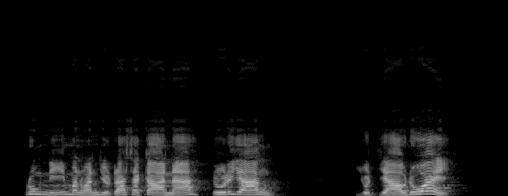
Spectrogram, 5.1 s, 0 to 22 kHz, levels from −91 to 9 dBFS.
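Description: No technical faults can be heard anywhere in the speech. With no events to place in time, there is nothing to describe in sequence.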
